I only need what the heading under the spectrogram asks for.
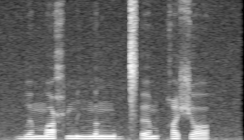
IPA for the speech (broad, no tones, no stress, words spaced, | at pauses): bɜmɒħ miŋʌ ŋəbt͡sʼɜm qɜʃɒ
